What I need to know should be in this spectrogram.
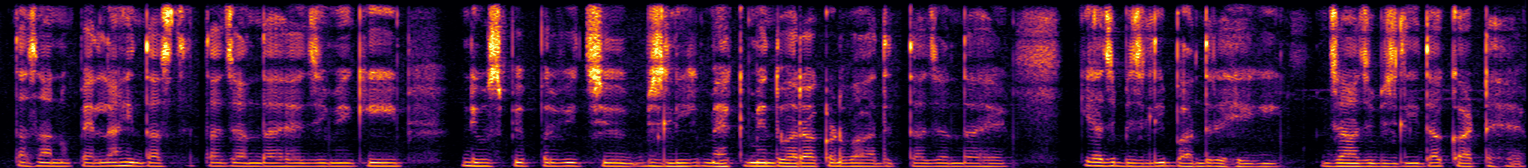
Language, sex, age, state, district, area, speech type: Punjabi, female, 30-45, Punjab, Tarn Taran, urban, spontaneous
